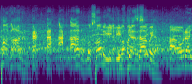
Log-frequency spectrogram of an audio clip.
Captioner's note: laugh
